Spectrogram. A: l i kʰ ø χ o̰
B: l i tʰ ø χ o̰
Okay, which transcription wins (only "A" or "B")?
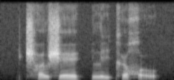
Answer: A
